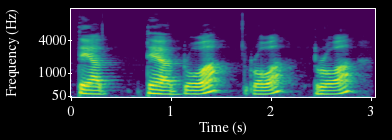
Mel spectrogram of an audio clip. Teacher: So it's like the Spanish R, where it's basically a flap. Tongue is touching up behind the teeth in the front.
